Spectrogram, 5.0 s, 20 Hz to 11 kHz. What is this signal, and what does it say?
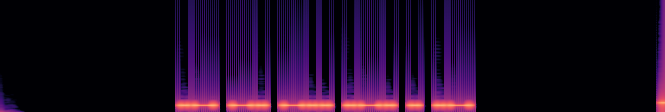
Morse code, heard as a keyed tone, about 25 wpm, 700 Hz. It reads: ANDREA
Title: USA Common Names - 25wpm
